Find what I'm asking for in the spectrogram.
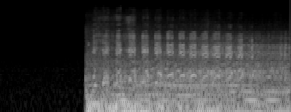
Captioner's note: hallucinatory laughter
